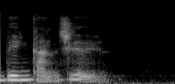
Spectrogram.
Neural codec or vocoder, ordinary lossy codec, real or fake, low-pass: autoencoder, 22.05 kHz, a latent of 192 numbers a frame, VITS, trained on many speakers; Opus, 16 kbps; fake; 9.9 kHz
